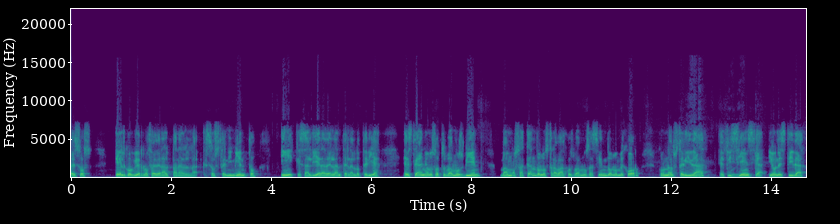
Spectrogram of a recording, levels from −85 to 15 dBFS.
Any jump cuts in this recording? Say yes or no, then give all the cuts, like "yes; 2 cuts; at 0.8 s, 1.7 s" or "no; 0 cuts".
no; 0 cuts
